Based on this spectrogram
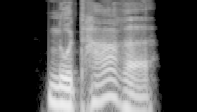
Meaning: nominative/accusative/genitive plural of Notar
- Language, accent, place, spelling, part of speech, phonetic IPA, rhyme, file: German, Germany, Berlin, Notare, noun, [noˈtaːʁə], -aːʁə, De-Notare.ogg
